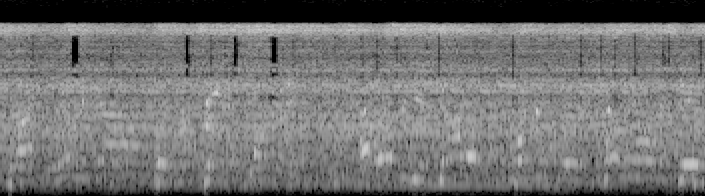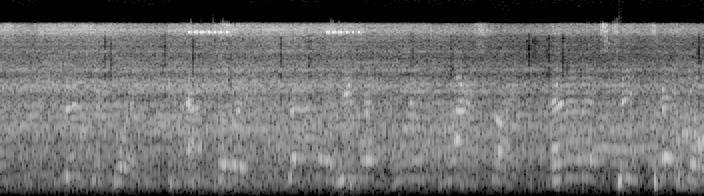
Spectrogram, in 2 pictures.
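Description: Television broadcast audio of a wrestling show: music playing under voices.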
